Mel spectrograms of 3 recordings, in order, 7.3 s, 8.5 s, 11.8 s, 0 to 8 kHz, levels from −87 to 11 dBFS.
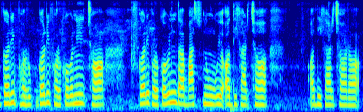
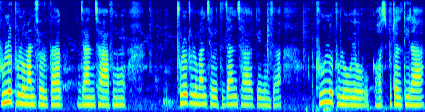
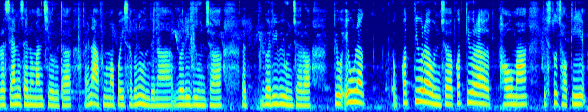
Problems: none marked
